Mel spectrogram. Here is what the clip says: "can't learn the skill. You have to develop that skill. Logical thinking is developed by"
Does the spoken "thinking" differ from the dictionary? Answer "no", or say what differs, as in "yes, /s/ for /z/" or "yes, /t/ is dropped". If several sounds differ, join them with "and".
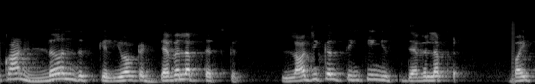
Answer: yes, /t/ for /θ/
